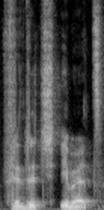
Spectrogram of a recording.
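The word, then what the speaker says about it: Friedrich Ebert: انت المفروض مدير برنامج البيئه والطاقه والمناخ في مؤسسه فريدريش ايبرت. – فريدريش ايبرت.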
